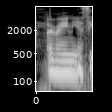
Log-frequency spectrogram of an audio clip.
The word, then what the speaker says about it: Arrhenius: Svante Arrhenius.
